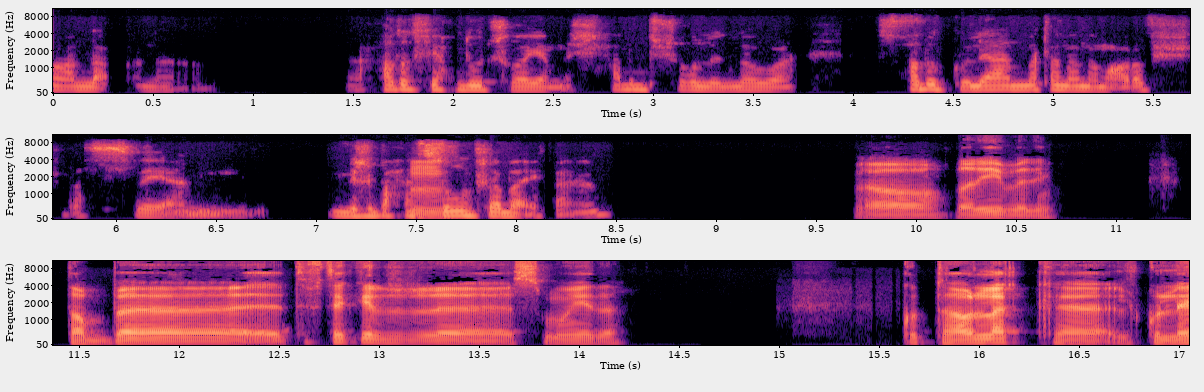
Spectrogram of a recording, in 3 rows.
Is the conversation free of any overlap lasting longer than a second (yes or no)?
yes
